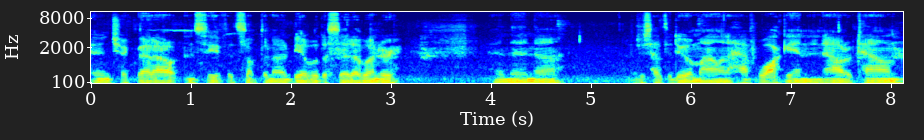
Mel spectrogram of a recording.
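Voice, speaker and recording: A man's very deep, low voice in monotone, flat intonation. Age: old. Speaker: traveling hobo and busker vlogger. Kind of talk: casual vlog monologue. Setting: outdoors at a campsite. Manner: quiet, low-key.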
